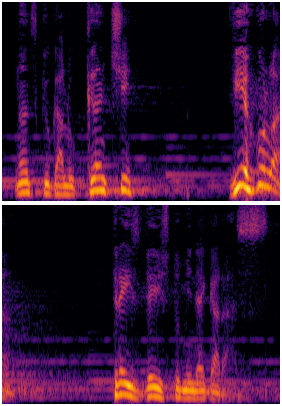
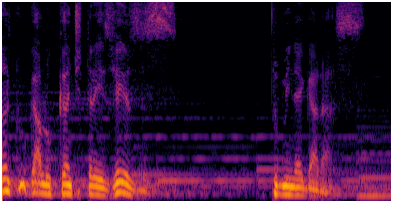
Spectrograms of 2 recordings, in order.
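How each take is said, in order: First: The pause comes after 'cante'. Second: The pause comes after 'três vezes'.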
